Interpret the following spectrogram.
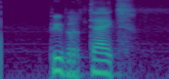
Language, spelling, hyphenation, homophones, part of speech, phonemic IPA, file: Dutch, puberteit, pu‧ber‧teit, pubertijd, noun, /ˌpy.bərˈtɛi̯t/, Nl-puberteit.ogg
- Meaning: puberty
